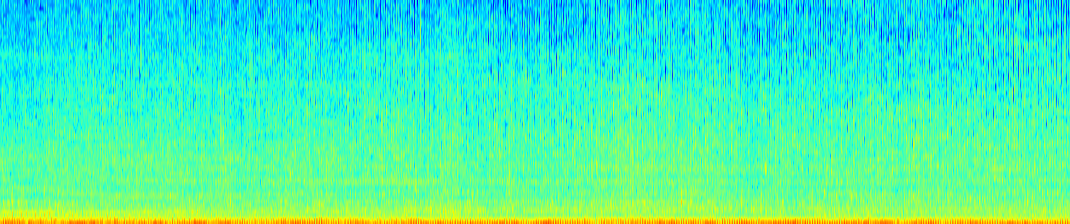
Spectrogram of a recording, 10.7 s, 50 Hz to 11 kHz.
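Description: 1965 Ducktwin 3 HP two-cylinder outboard motor running steadily at an even speed, its propeller churning the water in a test barrel.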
